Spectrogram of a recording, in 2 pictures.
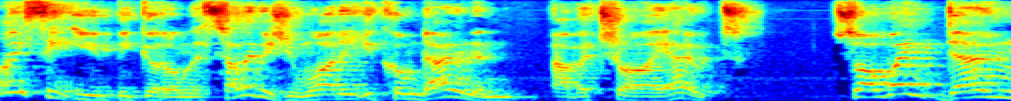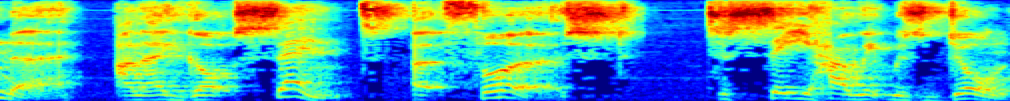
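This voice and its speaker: A man with a Manchester accent speaks at a moderate pace, his loudness very even but his pitch swinging very widely. Audible room echo and noticeable background noise surround him. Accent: gritty North Manchester. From northern England, North Manchester. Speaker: motoring journalist and TV presenter. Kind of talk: interview. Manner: animated storytelling.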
